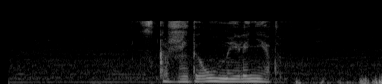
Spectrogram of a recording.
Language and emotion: Russian, angry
